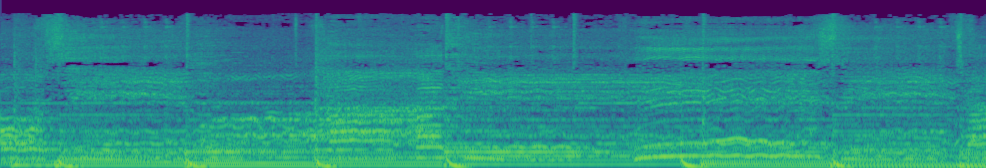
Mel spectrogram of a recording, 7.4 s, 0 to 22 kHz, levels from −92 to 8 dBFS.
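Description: No technical faults can be heard in the clip, so there is nothing to describe in time order.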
